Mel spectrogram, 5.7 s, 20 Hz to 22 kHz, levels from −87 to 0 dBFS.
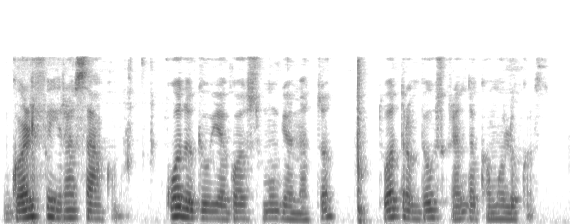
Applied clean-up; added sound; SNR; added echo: none; none; none; none.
